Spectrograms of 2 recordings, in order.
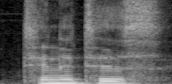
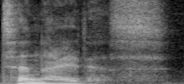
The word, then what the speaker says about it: tinnitus: There are two correct pronunciations, tinitus and tonitis. If you pronounce it tinitus, that's typically how the academic community says it. And then tonitis is how most of the general public says it.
